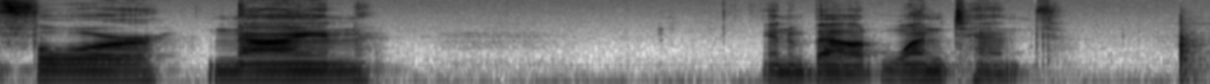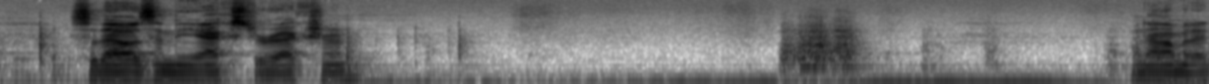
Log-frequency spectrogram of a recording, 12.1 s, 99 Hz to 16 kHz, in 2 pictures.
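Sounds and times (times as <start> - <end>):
steady low hum: 0.0 - 12.0
micrometer rubbing and scraping: 6.0 - 12.0.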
